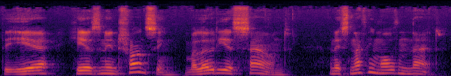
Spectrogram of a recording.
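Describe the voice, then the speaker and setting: A man reading a Buddhist teaching aloud as a Dhamma talk, in measured, deliberate phrases with emphatic contrasts. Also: fairly high pitch, big pitch swings, dark tone.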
